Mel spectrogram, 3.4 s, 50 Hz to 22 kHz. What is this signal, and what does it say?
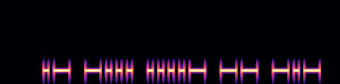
Morse code, heard as a keyed tone, about 22 wpm, 700 Hz. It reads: AB4MK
